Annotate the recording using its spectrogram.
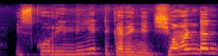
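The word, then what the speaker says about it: John Donne: जॉन डन तो है ही, ये प्रोनाउंसिएशन है, ये उनका नाम है।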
